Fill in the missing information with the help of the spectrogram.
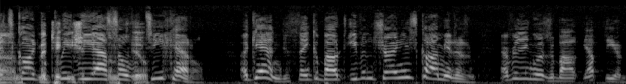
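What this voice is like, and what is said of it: Usual voice. Nothing is said of it.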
